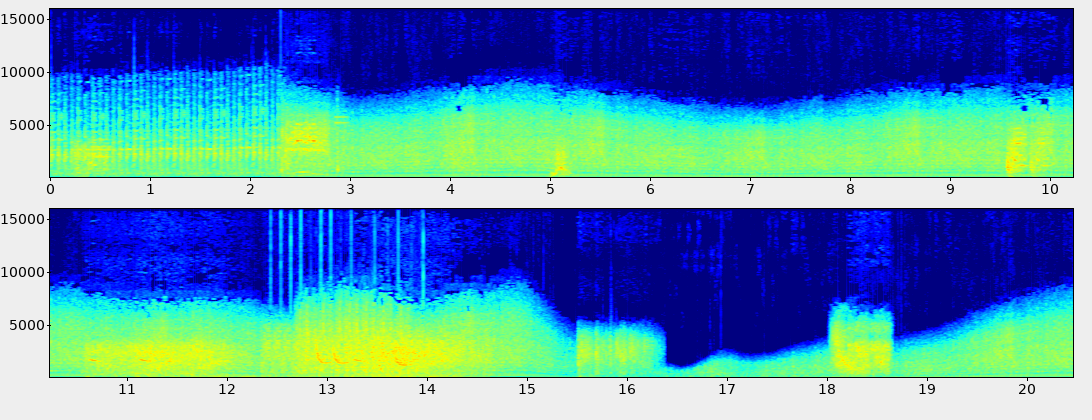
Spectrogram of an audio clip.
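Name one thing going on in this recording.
A boat engine drones steadily, rising and falling in pitch.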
